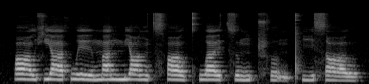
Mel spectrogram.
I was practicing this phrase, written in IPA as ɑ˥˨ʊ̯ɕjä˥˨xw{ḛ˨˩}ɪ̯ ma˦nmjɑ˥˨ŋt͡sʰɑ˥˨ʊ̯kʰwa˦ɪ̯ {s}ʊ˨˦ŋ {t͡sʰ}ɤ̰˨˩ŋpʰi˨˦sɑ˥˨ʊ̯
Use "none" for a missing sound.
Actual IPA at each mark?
e˥˨, t͡s, ʈ͡ʂʰ

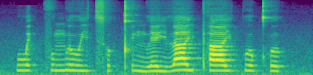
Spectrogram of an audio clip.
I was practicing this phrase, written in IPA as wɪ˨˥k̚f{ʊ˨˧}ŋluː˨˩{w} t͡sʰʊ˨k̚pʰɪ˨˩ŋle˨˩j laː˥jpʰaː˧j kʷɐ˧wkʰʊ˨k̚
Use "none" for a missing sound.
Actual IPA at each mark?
ʊ˨˧, j

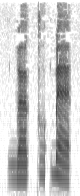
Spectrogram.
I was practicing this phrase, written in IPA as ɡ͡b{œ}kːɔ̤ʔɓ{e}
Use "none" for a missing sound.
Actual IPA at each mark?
œ, ɛ

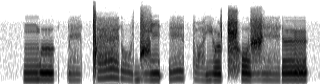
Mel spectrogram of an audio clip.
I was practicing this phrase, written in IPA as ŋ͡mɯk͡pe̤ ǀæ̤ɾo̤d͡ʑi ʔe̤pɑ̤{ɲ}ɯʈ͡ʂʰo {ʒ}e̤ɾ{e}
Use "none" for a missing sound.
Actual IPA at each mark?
j, ʒ, ø

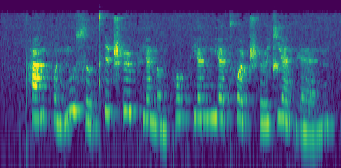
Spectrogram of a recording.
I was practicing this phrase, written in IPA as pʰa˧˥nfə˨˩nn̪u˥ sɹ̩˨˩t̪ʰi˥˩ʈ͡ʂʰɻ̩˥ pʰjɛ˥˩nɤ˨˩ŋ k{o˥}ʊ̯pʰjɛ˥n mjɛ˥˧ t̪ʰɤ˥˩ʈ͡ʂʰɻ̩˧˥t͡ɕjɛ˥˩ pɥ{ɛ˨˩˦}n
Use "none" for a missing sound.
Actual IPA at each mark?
o˥, ɛ˨˩˦

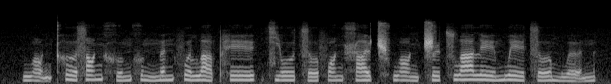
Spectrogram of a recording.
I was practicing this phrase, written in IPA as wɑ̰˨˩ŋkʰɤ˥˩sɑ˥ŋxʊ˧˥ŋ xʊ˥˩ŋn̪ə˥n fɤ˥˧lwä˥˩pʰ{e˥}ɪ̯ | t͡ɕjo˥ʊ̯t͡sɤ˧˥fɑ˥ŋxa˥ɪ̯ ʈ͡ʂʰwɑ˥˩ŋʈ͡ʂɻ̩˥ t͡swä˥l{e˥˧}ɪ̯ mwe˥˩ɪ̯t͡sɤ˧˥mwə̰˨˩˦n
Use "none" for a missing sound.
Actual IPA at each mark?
e˥, e˥˧

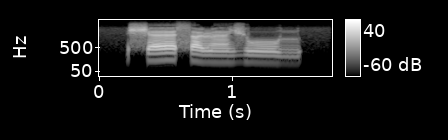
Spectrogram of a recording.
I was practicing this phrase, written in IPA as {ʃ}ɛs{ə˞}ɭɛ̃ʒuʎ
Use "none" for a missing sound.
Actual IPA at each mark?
ʃ, ɐ

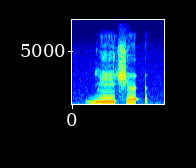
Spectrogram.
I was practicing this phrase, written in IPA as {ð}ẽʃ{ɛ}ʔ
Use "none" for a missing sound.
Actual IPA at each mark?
b, ə

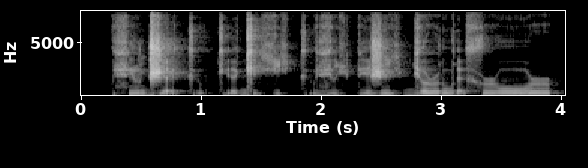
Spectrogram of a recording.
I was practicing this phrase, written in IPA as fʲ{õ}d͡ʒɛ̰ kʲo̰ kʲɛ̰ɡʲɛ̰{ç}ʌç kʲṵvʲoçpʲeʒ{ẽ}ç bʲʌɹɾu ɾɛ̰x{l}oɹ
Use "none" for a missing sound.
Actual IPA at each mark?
ũ, ç, ẽ, ɹ

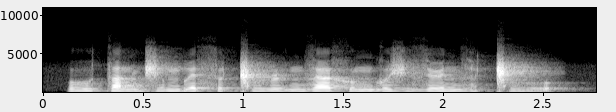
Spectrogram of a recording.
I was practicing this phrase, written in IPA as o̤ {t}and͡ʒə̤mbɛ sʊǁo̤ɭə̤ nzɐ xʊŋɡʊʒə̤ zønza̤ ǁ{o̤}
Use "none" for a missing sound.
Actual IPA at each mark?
t, o̤

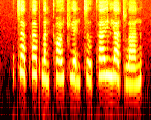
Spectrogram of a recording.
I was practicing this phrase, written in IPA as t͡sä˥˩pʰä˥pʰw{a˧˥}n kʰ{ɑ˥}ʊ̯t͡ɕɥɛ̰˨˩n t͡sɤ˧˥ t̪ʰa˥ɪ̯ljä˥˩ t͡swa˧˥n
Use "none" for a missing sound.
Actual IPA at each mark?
a˨, ɑ˧˥

